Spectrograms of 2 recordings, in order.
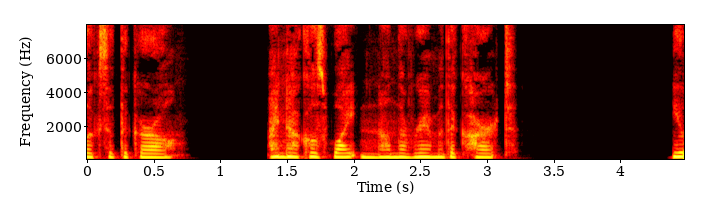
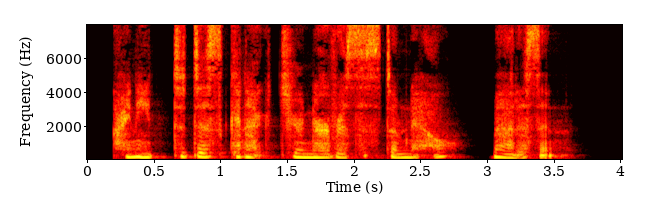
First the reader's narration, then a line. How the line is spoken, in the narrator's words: whispers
